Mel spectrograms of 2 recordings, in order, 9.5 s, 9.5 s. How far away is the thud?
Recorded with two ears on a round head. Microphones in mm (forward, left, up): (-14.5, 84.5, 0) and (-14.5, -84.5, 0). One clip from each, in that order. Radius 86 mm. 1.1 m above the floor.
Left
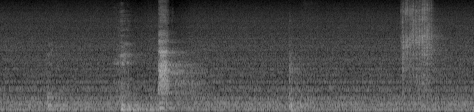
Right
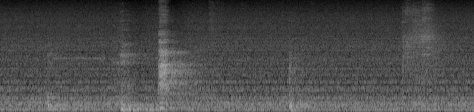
About 2 m.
